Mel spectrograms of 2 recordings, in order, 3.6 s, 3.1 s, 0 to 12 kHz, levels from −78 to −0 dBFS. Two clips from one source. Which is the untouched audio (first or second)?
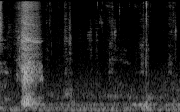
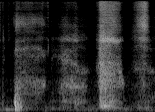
first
